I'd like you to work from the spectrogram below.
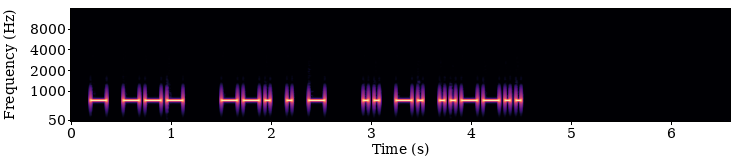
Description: Morse code, heard as a keyed tone, about 22 wpm, 700 Hz. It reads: TO GET IN?
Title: Sentences from Top 1000 Words - Review Part 4 - 22wpm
